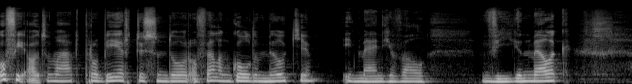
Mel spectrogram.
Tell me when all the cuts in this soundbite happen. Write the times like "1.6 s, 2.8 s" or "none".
3.4 s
